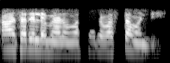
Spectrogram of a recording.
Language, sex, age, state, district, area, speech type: Telugu, female, 45-60, Andhra Pradesh, Bapatla, urban, conversation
